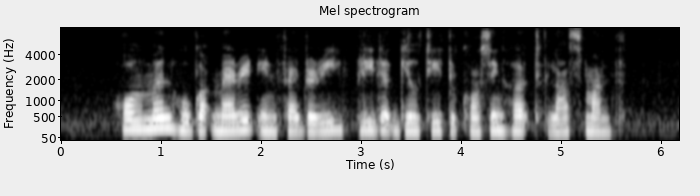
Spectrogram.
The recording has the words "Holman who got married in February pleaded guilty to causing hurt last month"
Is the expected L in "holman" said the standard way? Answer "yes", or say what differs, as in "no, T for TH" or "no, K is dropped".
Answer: yes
